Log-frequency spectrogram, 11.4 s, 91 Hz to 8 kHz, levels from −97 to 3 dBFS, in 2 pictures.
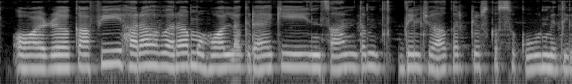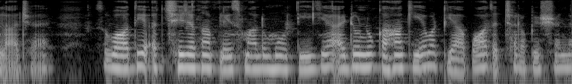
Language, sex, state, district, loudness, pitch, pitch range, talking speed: Hindi, female, Uttar Pradesh, Ghazipur, -30 LUFS, 215 Hz, 205-225 Hz, 220 wpm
